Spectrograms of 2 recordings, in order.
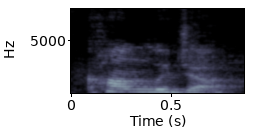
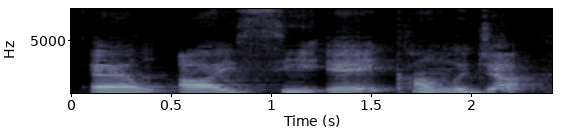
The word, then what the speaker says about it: Kanlıca: So this is what it is, Kanlıca. So this word here, K-A-N-L-I-C-A, Kanlıca.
